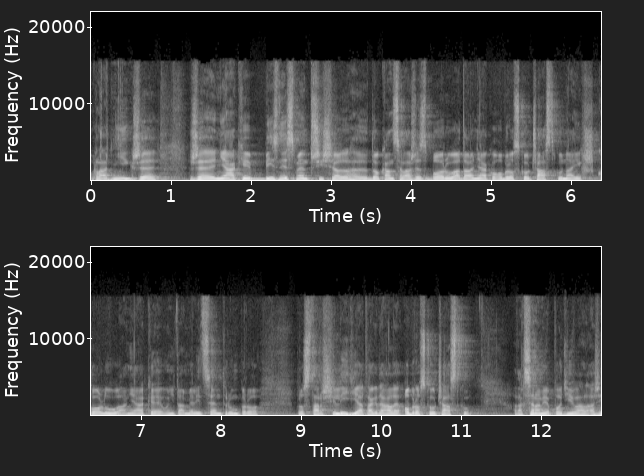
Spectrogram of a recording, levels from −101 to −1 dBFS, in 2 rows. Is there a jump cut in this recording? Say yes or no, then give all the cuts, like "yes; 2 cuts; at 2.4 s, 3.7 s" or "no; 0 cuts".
no; 0 cuts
